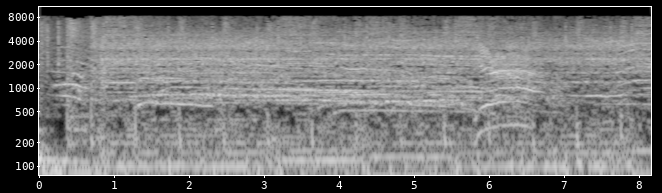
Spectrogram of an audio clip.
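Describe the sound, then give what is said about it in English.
A dense bar crowd at Hennessy's Tavern in Hermosa Beach cheers and yells without letup, loud overlapping shouts and whoops rising and falling over a constant roar of many voices and a low rumbling hum. “Oh my God, what a crowd.”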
